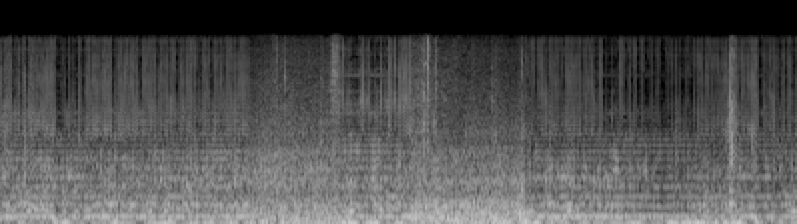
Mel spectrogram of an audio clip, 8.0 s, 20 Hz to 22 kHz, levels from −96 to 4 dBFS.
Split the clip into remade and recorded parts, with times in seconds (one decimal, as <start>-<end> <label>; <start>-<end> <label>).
0.0-2.5 remade; 2.5-3.4 recorded; 3.4-4.1 remade; 4.1-5.3 recorded; 5.3-8.0 remade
